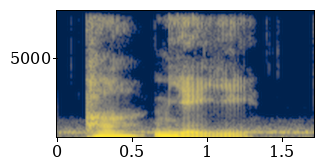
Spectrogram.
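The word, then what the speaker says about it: panier: A pany pronounced pi because the French never waste an opportunity to sound sophisticated was a sort of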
